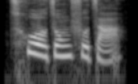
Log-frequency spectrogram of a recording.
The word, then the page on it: 错综复杂: cuò zōng fù zá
